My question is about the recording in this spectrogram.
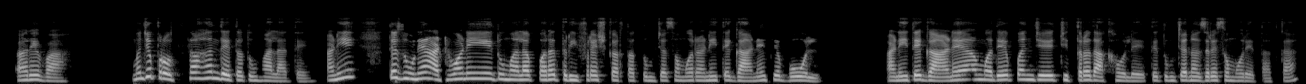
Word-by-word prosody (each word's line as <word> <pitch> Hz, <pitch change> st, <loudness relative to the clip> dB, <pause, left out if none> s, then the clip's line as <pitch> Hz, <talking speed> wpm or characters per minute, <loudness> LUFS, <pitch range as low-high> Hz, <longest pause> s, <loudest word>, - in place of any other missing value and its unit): अरे 210 Hz, +2 st, +1 dB
वाह! 160 Hz, -2 st, -2 dB, 0.7 s
म्हणजे 270 Hz, +9 st, +2 dB
प्रोत्साहन 280 Hz, +3 st, +1 dB
देतं 215 Hz, -5 st, +3 dB
तुम्हाला 175 Hz, -5 st, -4 dB
ते. 145 Hz, -1 st, -12 dB, 0.2 s
आणि 265 Hz, +12 st, +1 dB, 0.4 s
त्या 315 Hz, -, +5 dB
जुन्या 275 Hz, -1 st, +3 dB
आठवणी 260 Hz, +3 st, +3 dB
तुम्हाला 220 Hz, -3 st, +3 dB
परत 215 Hz, 0 st, +2 dB
रिफ्रेश 205 Hz, +1 st, -1 dB
करतात 185 Hz, -2 st, -3 dB
तुमच्या 180 Hz, 0 st, -5 dB
समोर 185 Hz, 0 st, -5 dB
आणि 185 Hz, +1 st, -1 dB
ते 195 Hz, -, -1 dB
गाण्याचे 180 Hz, +5 st, 0 dB
बोल 185 Hz, -5 st, 0 dB, 0.7 s
आणि 185 Hz, +2 st, +2 dB
ते 215 Hz, -, +6 dB
गाण्यामध्ये 210 Hz, +4 st, +3 dB
पण 225 Hz, -1 st, +1 dB
जे 210 Hz, 0 st, +4 dB
चित्र 205 Hz, 0 st, 0 dB
दाखवले, 175 Hz, -3 st, -2 dB
ते -, -, -2 dB
तुमच्या 185 Hz, +1 st, -1 dB
नजरेसमोर 185 Hz, -1 st, -2 dB
येतात 140 Hz, -2 st, -10 dB
का? 160 Hz, 0 st, -8 dB
200 Hz, 150 wpm, -24 LUFS, 180-225 Hz, 0.7 s, ते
